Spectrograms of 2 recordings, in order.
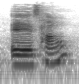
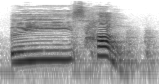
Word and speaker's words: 의상: So it's not 애자 or 애상. It does need to be said as 의자, 의상.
